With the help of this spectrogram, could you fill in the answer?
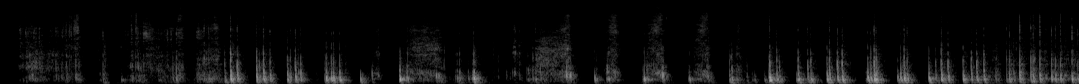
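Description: Fingertips and nails tap and scratch the ribbed teal plastic lid and side wall of a large hollow storage box with a clear plastic body and items inside. Dull, hollow thunks with a low-mid body come in quick irregular bursts, mixed with dry scratching rustles. Each tap dies away almost at once.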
